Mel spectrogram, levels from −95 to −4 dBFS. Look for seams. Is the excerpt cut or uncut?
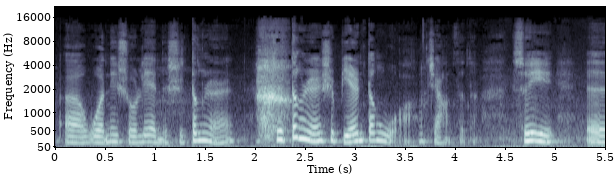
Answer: cut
